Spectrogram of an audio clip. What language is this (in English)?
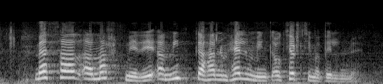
Icelandic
